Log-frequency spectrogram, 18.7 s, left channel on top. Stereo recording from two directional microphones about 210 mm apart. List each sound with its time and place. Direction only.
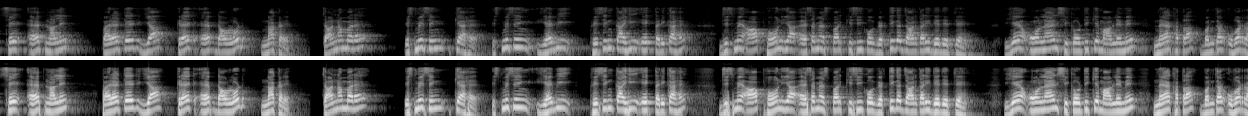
0.1 s speech: 45° right (ahead or behind)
